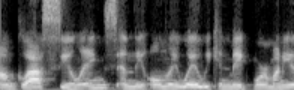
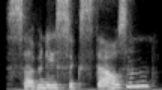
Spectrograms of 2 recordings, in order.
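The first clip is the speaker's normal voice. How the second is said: softer, doubtful, rising at the end; wary question; 4 semitones higher, 8 dB quieter than usual. Shown as a demonstration. After a pause, echoing the recruiter's offer, softly wary. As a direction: echo the figure back like you don't trust it. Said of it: "And then you pause".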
